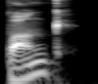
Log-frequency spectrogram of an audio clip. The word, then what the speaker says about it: Bunke: M her plans to marry Eric Bunk. And we should probably say it's usually pronounced Bunker.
